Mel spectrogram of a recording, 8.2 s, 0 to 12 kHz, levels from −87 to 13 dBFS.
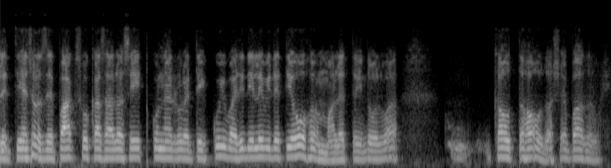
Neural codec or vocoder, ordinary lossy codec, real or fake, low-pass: codec, 16 kHz, 0.4 kbps, LongCat-Audio-Codec; Opus, 32 kbps; fake; 7.2 kHz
